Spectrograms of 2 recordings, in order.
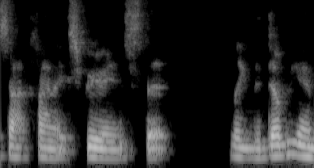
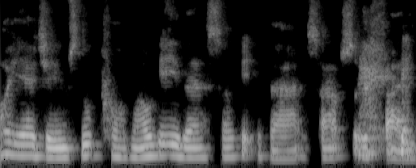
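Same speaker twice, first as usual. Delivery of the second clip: put-on calm tone, faster. Retelling how a woman reassured the speaker before a WNBA game, imitating a calm tone. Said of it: "And she was so calm".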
